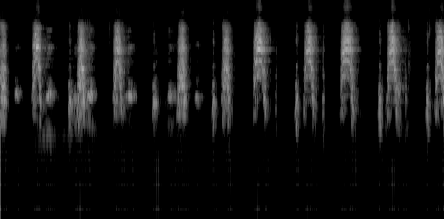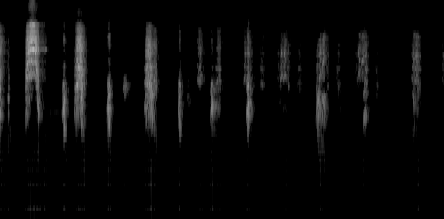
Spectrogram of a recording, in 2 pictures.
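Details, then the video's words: Hunting female chukar partridge of the Kabuli chakor type uttering sharp, high, clicking clucks about once every half second, loud at first and then thinning into quieter, irregular notes. "Shikari Chakorsound Keklik sesi Kabuli chakor Femalechakor awazشکاری نرمادی چکورآواز"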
